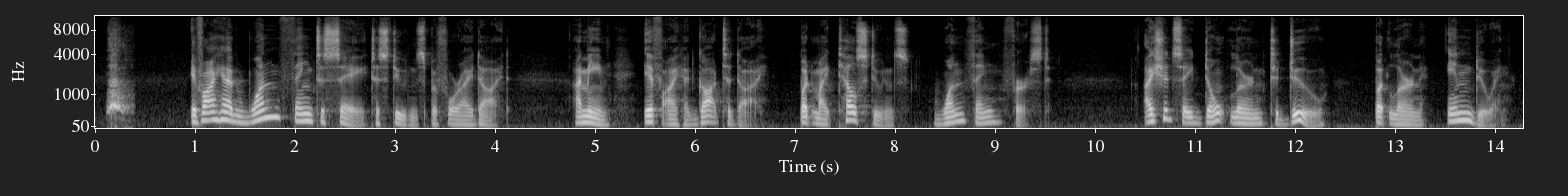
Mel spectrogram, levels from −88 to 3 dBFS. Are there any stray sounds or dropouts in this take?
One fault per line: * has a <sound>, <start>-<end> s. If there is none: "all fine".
* has a bark, 0.1-0.4 s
